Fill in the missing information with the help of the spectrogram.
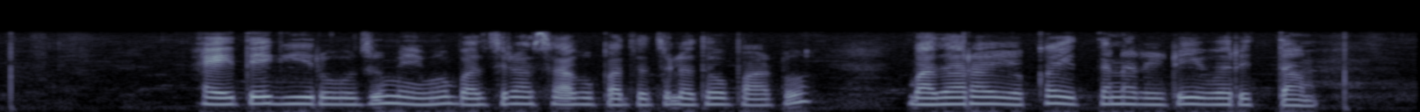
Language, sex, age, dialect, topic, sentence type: Telugu, male, 46-50, Telangana, agriculture, statement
